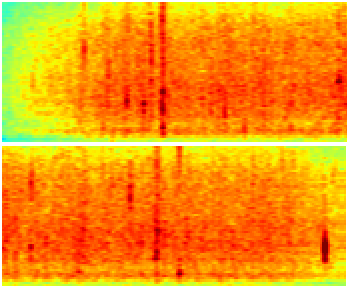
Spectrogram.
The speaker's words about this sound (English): This makes them good for recording things like crowds, vehicle interiors. moderately loud ambiances. Weather like rain.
